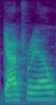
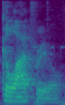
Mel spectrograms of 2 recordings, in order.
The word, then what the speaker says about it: Galadriel: And that's what isn't it Gadriel from, or how do you pronounce that? Galadriel.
